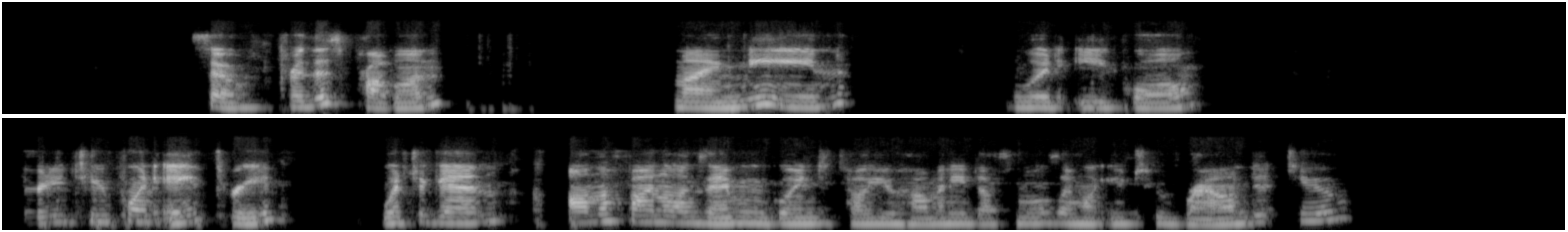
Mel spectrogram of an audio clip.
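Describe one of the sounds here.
A woman explains calmly over an online call, in short bursts with pauses.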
